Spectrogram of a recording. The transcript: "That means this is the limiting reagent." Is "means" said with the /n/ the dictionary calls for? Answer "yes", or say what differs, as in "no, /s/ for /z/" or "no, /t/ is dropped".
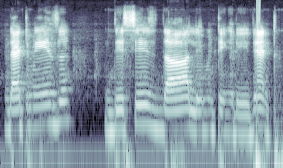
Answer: yes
